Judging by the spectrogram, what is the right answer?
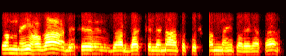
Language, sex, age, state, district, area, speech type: Hindi, male, 45-60, Uttar Pradesh, Chandauli, urban, conversation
